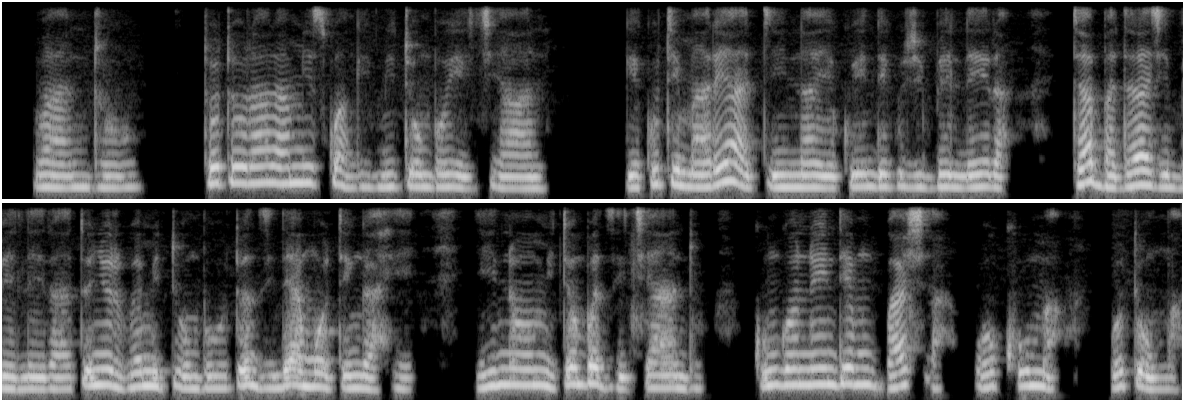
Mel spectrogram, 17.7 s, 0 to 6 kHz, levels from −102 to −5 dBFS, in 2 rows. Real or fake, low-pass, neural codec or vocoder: real; 5.4 kHz; none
